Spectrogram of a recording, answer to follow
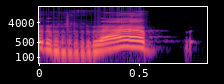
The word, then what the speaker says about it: wrap: रैप, रैप देख लीजिए इस तरह से, रैप।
